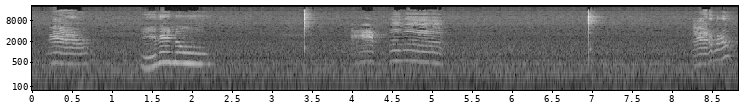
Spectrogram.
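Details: Talking parrot, called bolanewala tota in Marathi, giving several short harmonic, speech-like utterances with gliding and bending pitch, separated by pauses, plus two sharp clicks, indoors against a steady low background hum.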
